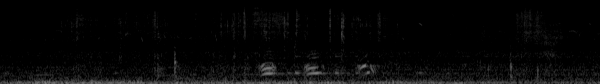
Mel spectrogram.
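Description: Outdoor ambience: a steady low rumble of wind on the microphone, with a quick run of three or four short animal calls about midway through.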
